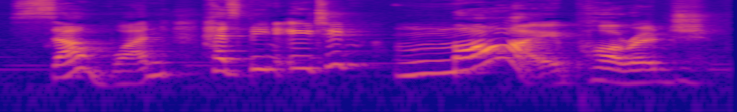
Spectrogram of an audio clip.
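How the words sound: It is said in a middle-sized voice.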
